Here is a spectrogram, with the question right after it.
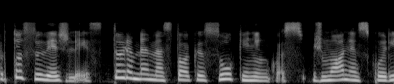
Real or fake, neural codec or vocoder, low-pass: fake; codec, 16 kHz, 2 kbps, FreqCodec, larger model; 7.2 kHz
